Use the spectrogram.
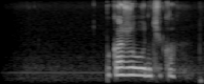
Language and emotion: Russian, neutral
